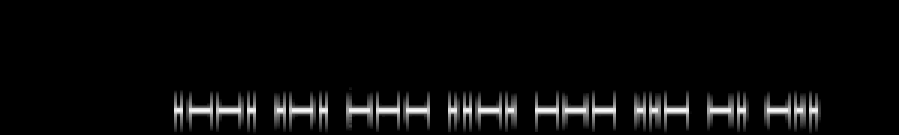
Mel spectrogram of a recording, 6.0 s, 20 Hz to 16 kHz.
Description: Morse code, heard as a keyed tone, about 25 wpm, 700 Hz. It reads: PROFOUND
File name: 8 Letter Words - First 3 Letters Given - 25wpm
